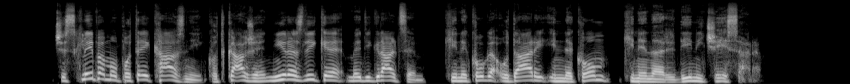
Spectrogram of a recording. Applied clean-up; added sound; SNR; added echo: none; none; none; none.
